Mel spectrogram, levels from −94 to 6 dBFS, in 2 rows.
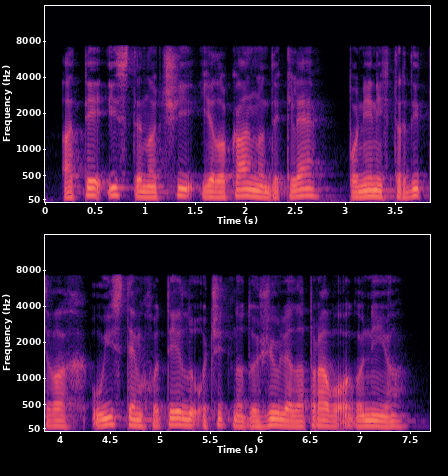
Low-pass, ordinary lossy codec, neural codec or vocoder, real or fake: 7.2 kHz; none; codec, 16 kHz, 8 kbps, FunCodec, trained on Chinese and English, 25 frames a second; fake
